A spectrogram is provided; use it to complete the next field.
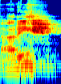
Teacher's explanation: را زیر رح، لام زبر ل، را کو زیر کی وجہ سے باریک پڑھیں گے، ہا کو حلق کے درمیان سے صاف نکالیں گے۔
